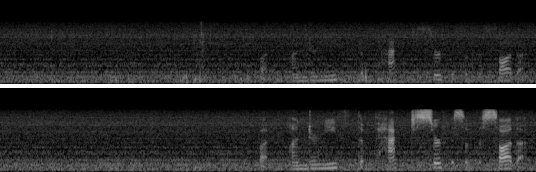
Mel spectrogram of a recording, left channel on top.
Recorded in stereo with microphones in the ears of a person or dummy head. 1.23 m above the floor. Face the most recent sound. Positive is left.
turn(degrees=-80)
